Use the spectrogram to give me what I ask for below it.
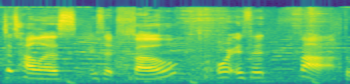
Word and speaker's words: Pho: it's pronounced f f so you bring it down and then you kind of bring it up so it's F the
